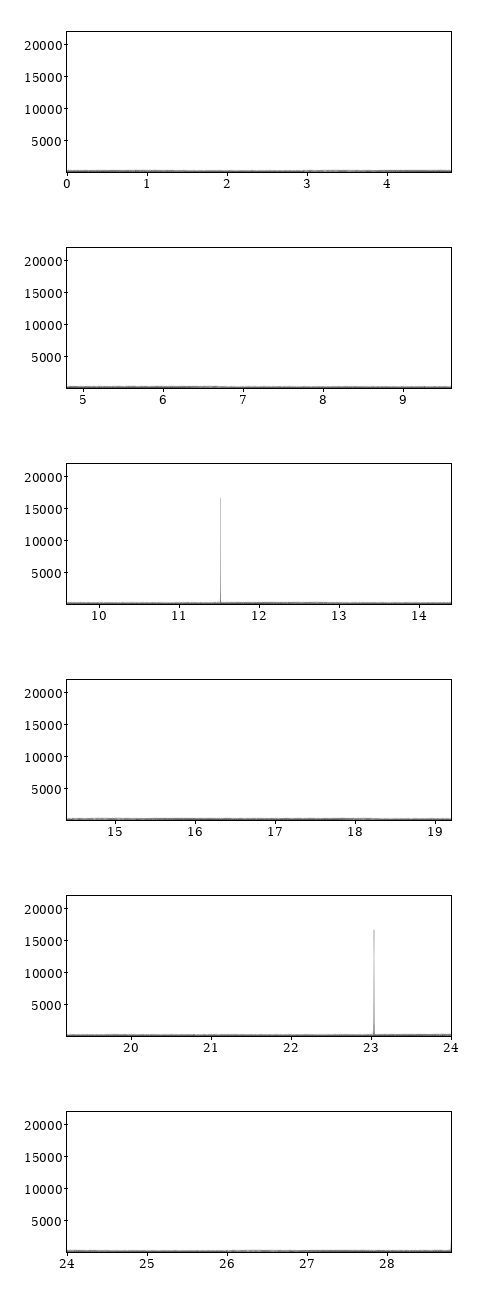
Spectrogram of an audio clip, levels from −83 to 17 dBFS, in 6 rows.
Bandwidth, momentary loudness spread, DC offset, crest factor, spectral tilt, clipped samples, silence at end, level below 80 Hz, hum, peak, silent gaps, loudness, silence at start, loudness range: 2 kHz; 12 LU; 5%; 14 dB; -11.5 dB/octave; under 0.1%; 0 s; -26 dBFS; none; -8 dBFS; none; -27 LUFS; 0 s; 8 LU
